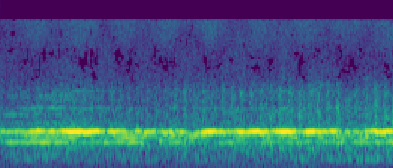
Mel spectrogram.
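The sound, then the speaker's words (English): A southbound freight train's whistle sounds in the distance late at night at a railroad cut in the hill country of a New England state: one long, steady, mid-pitched chord of blended tones held unbroken for several seconds over a faint background rumble, with no voices. “It is late at night, and the whistle of a southbound freight is heard in the distance.”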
